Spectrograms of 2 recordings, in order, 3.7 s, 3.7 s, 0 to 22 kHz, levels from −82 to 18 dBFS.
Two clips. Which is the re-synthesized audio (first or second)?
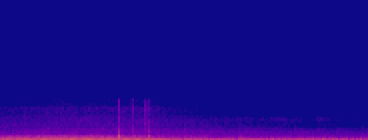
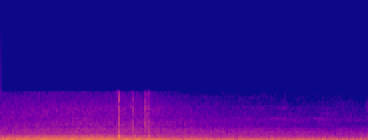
first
